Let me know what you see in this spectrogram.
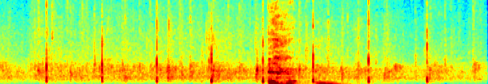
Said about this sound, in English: I just want to give every single one of you a round of applause. Thank you.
